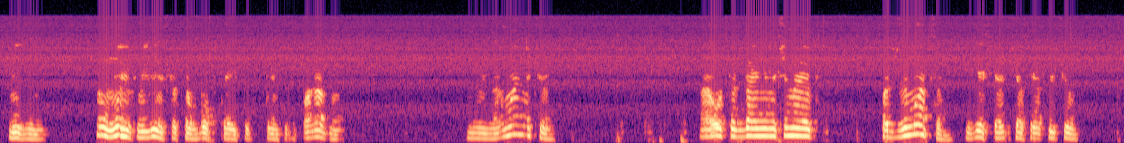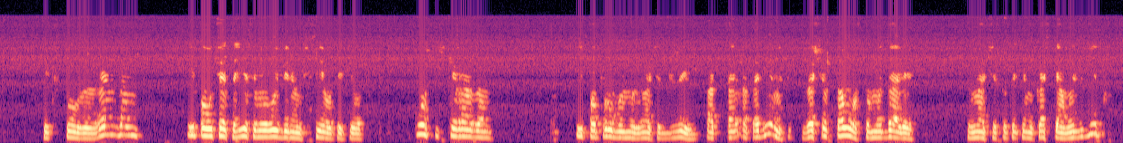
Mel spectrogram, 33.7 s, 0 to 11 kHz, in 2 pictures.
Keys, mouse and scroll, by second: 4.4-8.0 middle drag, 9.4 shift+middle click, 10.2 middle click, 11.3 shift+middle click, 11.8 middle click, 13.6 shift+middle click, 15.4-16.2 middle drag, 16.9-18.6 drag, 20.5-20.8 middle drag, 21.6-22.2 shift+drag, 22.7-23.2 shift+drag, 23.6-24.2 shift+drag, 24.2-25.2 middle drag, 26.6-29.3 drag, 31.9 click, 33.5 shift+middle click.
